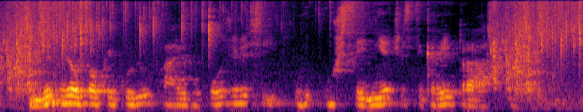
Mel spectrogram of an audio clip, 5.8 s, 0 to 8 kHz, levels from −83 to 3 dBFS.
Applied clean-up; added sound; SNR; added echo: none; Water / Splash, splatter; 7 dB; none.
